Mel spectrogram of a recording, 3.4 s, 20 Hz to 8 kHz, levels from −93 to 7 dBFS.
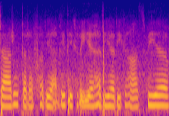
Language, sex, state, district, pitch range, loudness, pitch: Hindi, female, Delhi, New Delhi, 195-215 Hz, -14 LUFS, 205 Hz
